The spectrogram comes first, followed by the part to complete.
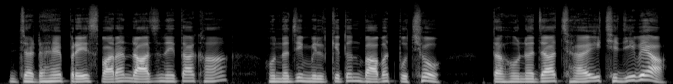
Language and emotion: Sindhi, angry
